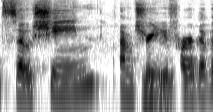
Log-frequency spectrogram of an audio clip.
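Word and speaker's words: Shein: It's spelled sh H E I N. So, Sheen, I'm sure you've heard of it, but it's actually pronounced sheen.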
